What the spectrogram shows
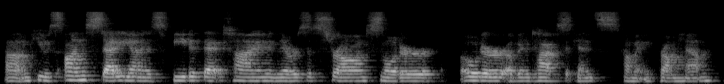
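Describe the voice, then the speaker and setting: Flat-voiced woman testifying, courtroom recording. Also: low-pitched. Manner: polite, measured, answering with "yes, sir". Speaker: paramedic witness testifying. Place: courtroom witness stand. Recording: echoey courtroom audio.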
